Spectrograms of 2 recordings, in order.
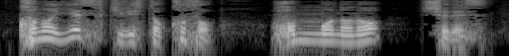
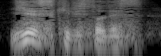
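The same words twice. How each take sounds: First: イエス・キリスト lifted high and stressed, then falling; emphatic proclamation. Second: Said in the usual way. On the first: Real, not acted. Preacher to his congregation, stressing イエス・キリスト as the true lord.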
